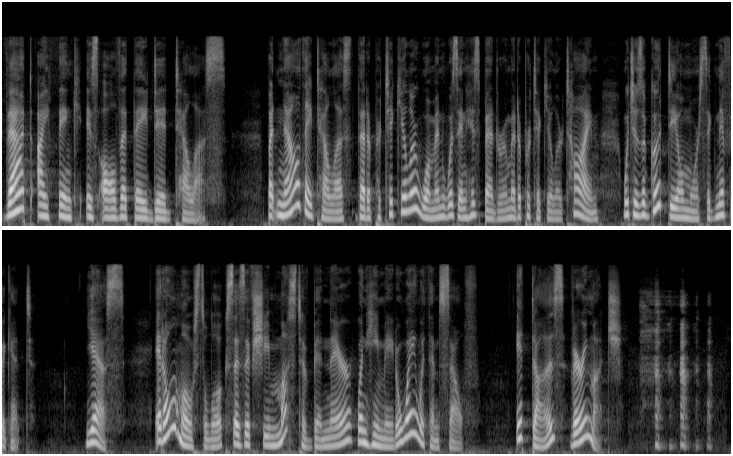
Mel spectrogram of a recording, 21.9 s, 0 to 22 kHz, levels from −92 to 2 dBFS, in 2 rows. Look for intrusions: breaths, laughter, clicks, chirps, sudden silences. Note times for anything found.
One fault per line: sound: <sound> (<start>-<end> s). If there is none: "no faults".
sound: laugh (20.5-21.6 s)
